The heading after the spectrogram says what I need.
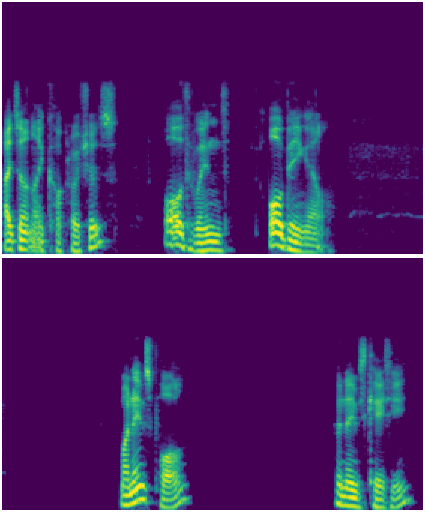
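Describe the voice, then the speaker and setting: A British man in his forties teaching a beginner English lesson, speaking clearly and deliberately for learners. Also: on the low side, very animated, highs cut off. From Britain. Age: 40s.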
